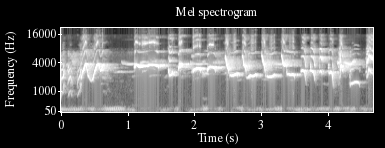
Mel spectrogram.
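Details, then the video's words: Oriental magpie-robin song used as a lure to draw untrained magpie-robins into answering. Rich, varied phrases of sliding whistles and sharp chirps, fast and irregular, over a faint low hum. "suara pacingan burung kacer ampuh!! buat mancing kacer bahan dijamin langsung nyaut"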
